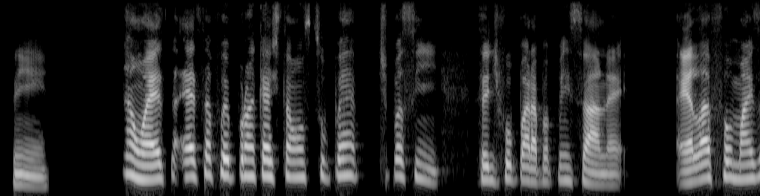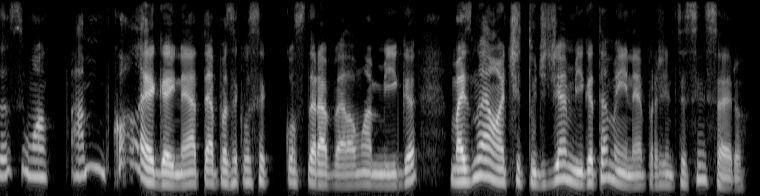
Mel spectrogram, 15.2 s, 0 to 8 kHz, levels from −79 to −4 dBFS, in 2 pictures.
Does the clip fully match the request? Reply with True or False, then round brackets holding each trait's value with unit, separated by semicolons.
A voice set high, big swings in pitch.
False (155 Hz; 7.7 semitones)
